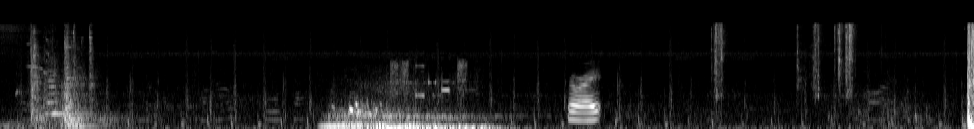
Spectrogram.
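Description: Footsteps run through grass.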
